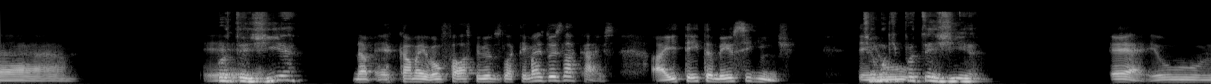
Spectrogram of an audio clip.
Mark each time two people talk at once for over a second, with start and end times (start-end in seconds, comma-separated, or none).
none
